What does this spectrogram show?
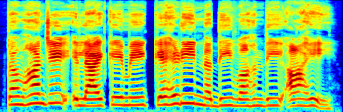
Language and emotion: Sindhi, neutral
